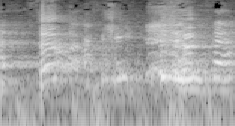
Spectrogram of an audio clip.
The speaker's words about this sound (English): Bless you. Did you sneeze? Bless you.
